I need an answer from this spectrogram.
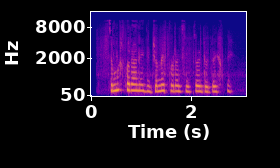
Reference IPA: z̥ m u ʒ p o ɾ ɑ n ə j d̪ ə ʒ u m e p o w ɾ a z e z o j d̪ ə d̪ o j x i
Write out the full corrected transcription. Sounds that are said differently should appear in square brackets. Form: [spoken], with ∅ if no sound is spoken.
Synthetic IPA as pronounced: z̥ m u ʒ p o ɾ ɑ n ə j d̪ ə [d͡ʒ] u m e p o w ɾ a z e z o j d̪ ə d̪ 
